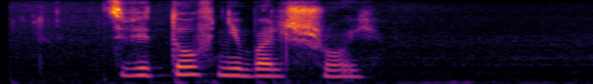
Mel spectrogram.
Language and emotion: Russian, neutral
